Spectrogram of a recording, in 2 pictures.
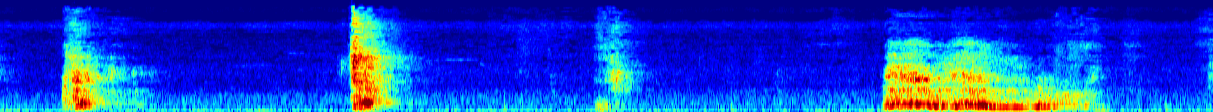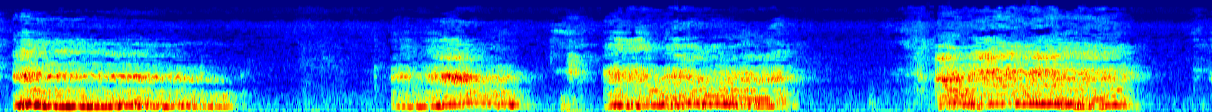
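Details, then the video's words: Angry Maltipoo puppy indoors, giving a few sharp clicks then long rasping growls in bursts of about one second, repeated several times with short pauses between them. "Angry maltipoo puppy"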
